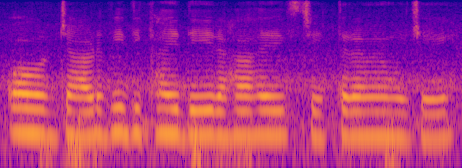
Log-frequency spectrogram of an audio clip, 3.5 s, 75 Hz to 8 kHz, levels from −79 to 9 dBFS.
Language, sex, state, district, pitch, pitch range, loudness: Hindi, female, Maharashtra, Mumbai Suburban, 185 Hz, 180-195 Hz, -16 LUFS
